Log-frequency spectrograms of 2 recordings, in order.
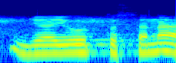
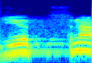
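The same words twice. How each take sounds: First: ज्योत्सना broken up as "jyo-ta-sa-na"; teacher sounding out ज्योत्सना with added syllables; wrong pronunciation. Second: ज्योत्सना as tight "jyot-snaa"; ज्योत्सना in two joined beats, jyot-snaa; correct pronunciation. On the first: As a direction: slip extra vowels into ज्योत्सना, slowly. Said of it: "नहीं ये नहीं होता है". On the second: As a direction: run the t-s-n of ज्योत्सना together without vowels. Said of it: "होता है". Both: Shown as a demonstration.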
